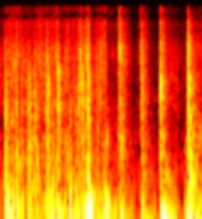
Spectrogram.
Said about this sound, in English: him not talking and just ruffling papers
